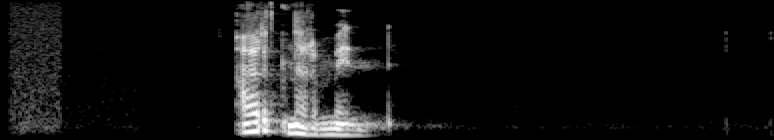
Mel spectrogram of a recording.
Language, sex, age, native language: Icelandic, female, 40-49, Icelandic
